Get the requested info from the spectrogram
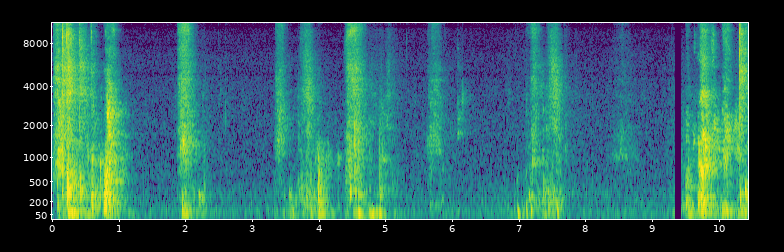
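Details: Boston Terrier going wild indoors: short sharp barks and yips in uneven bursts, several in the first second, then single outbursts every second or two, with quiet gaps between.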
